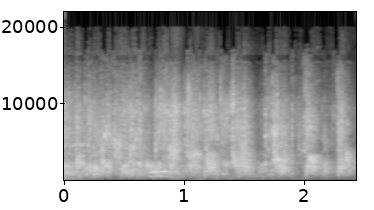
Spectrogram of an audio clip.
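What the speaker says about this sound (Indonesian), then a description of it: "Tepuk tangan juga toh." A crowd at a cultural gathering bursts into loud, close applause, dense clapping that swells and dips in waves over a couple of seconds.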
